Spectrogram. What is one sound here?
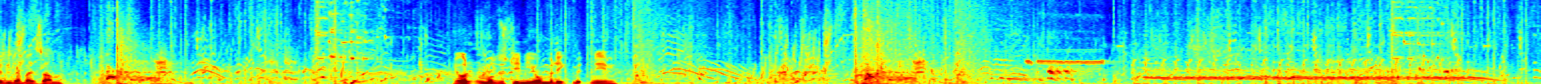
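Small creatures chirp and squeak in high voices.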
